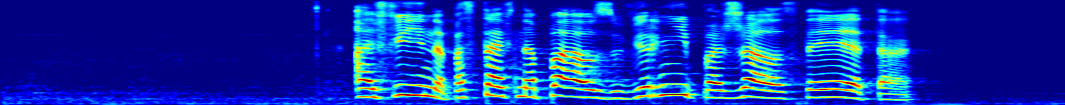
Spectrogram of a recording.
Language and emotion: Russian, angry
